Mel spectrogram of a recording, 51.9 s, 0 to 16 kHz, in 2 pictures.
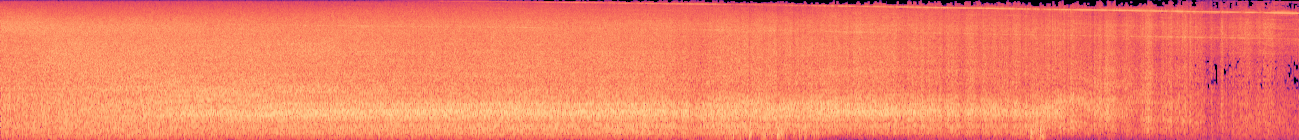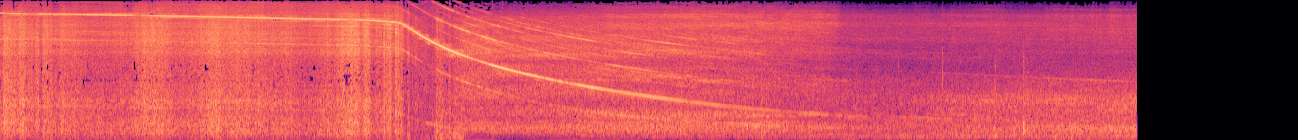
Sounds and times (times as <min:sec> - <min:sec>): Engine: 0:00.0 - 0:48.7.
